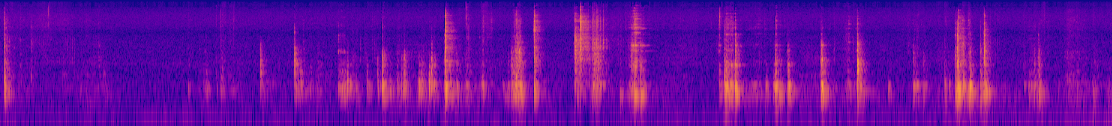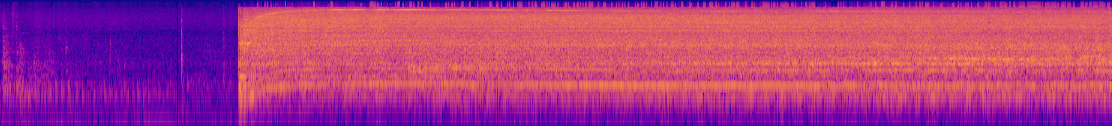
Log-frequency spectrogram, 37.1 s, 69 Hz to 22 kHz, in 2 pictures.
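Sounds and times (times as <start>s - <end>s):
metallic clanks and rattles: 18.5s - 21.5s.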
